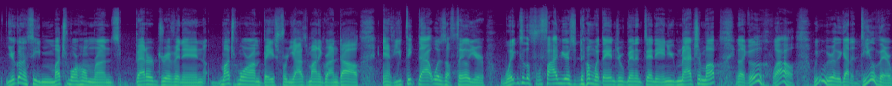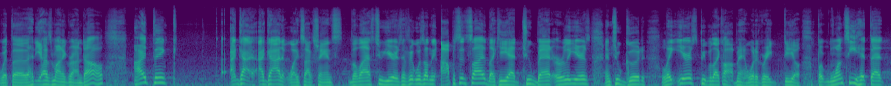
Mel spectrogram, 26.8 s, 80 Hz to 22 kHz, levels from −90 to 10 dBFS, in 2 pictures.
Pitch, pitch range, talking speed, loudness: 130 Hz, 115-150 Hz, 230 wpm, -26 LUFS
